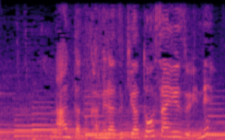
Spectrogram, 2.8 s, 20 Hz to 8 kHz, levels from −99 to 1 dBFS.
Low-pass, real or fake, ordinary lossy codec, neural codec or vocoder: none; real; none; none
